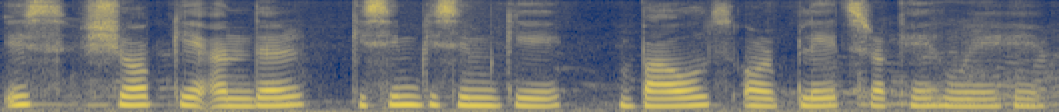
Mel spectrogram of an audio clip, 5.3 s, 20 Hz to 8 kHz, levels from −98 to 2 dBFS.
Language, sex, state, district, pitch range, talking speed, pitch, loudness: Hindi, female, Arunachal Pradesh, Papum Pare, 195-220 Hz, 145 wpm, 205 Hz, -16 LUFS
